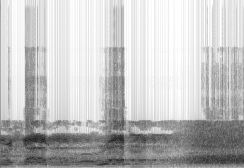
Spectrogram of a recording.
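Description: A man chants in a wavering, melodic voice through a loudspeaker.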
